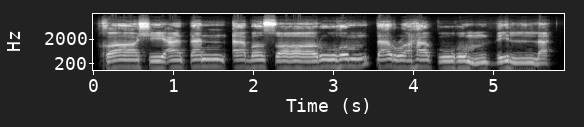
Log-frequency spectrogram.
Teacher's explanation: Tarhaquhum tebalkan ra. Tebalkan ra kerana ra mati sebelumnya berbaris di atas.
